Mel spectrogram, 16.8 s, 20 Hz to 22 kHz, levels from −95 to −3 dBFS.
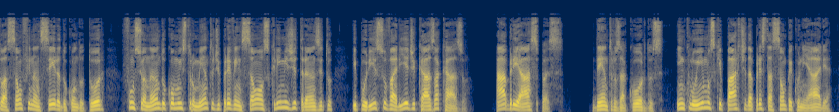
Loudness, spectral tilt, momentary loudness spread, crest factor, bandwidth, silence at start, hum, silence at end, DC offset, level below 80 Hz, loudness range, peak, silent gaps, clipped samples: -17 LUFS; -5.5 dB/octave; 11 LU; 16 dB; 12 kHz; 0 s; none; 0.2 s; under 0.1%; -48 dBFS; 2 LU; 0 dBFS; 9.48-9.85 s, 11.43-11.78 s; under 0.1%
